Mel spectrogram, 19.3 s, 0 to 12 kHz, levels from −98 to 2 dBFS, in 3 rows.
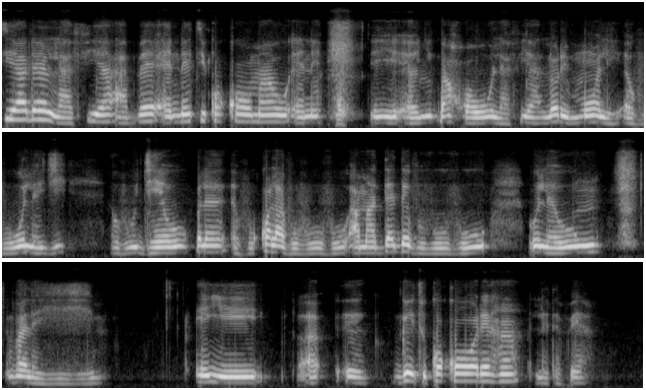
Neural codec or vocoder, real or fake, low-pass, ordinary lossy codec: none; real; 7.2 kHz; Opus, 24 kbps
